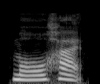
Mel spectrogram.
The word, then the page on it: 谋害: móu hài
